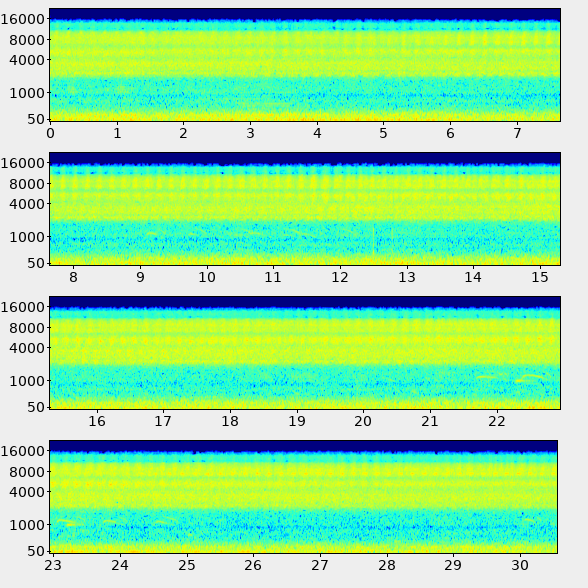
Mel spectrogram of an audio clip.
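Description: A steady, loud cicada chorus, a dense high buzz, over a low rumble, with a few faint bird chirps about two-thirds of the way through.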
